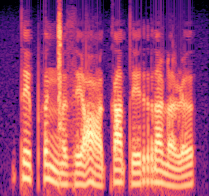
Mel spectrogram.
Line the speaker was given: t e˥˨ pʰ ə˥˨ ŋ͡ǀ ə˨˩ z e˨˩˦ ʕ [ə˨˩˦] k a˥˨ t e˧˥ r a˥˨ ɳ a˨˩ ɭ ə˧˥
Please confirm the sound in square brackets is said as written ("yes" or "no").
no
